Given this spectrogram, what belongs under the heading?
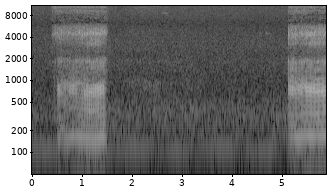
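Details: Sleeping female dog snoring loudly enough to wake herself: two loud, drawn-out rasping snores separated by a quiet pause.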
